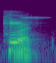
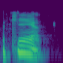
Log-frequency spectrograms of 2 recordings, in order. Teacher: In the full version of can't, you're going to articulate the T, bring your T up to the T position, but you're not going to release it. You're going to do a stop T.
